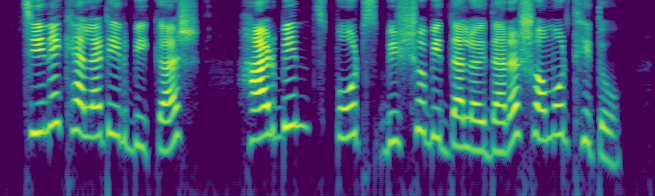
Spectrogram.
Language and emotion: Bengali, neutral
